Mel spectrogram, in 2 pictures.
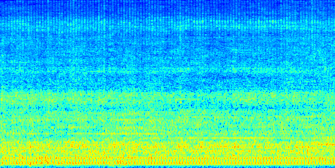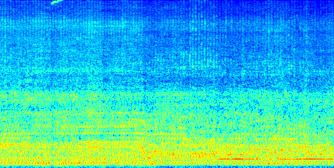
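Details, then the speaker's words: Riding lawnmower started after sitting outside all winter with battery removed and stale gas still in the tank: loud, steady engine drone holding even speed without misses or surging; fired right up, normal running. "pretty good sad all winter stale gas and all fired right up on to the next one"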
